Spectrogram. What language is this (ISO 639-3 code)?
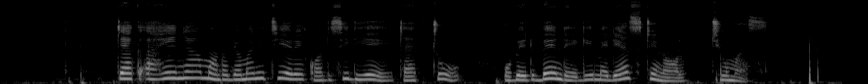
luo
